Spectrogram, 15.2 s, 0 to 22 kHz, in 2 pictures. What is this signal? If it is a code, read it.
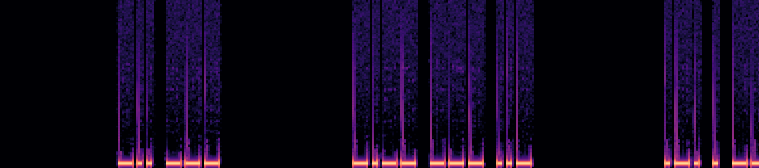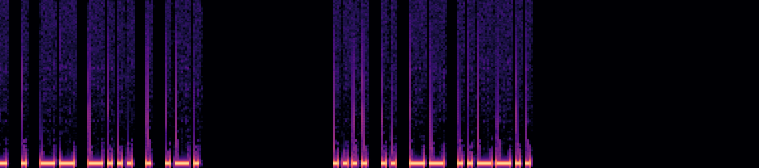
Morse code, heard as a keyed tone, about 25 wpm, 700 Hz. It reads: DO YOU REMEMBER HIM?
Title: 4x Word-Spacing - Sentences from Top 400 Words - 25wpm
